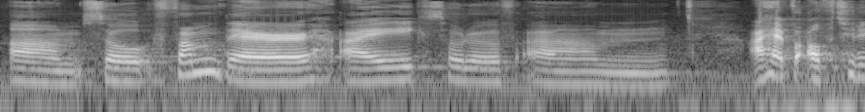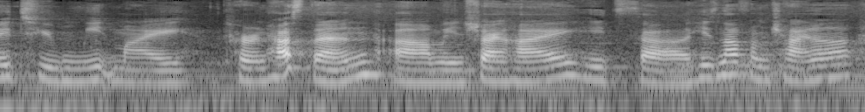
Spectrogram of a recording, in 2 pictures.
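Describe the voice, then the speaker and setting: Hong kong woman chatting on stage, lots of ums, lowish voice. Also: moderate pace, a bit bright, a little hiss or hum. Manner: easygoing, many fillers and small slips in English. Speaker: guest speaker, marketing manager. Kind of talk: live interview before an audience.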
